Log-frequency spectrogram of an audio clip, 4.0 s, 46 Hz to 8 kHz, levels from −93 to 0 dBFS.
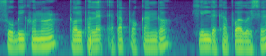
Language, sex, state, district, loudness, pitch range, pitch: Assamese, male, Assam, Sonitpur, -20 LUFS, 100-115 Hz, 105 Hz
